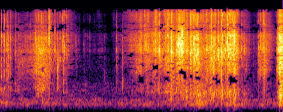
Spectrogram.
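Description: Clear plastic packaging bags crinkling as packed dresses are handled, in irregular bursts, with the longest and loudest stretch in the second half.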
